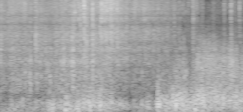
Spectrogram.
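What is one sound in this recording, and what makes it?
A horse splashes through water.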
